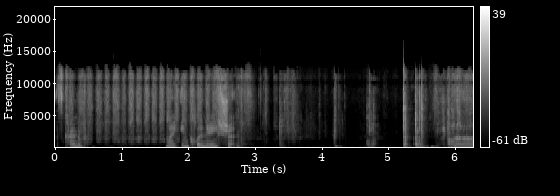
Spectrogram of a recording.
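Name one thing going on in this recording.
A small ink dauber taps rapidly on paper.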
